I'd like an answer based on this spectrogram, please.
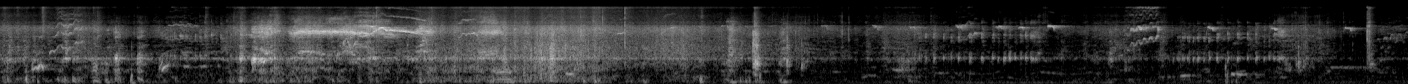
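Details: Angry monkeys fighting: a loud burst of harsh, high screeching squeals peaks between three and four seconds, then fades into scattered quieter squeaks and rustling amid outdoor background noise.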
